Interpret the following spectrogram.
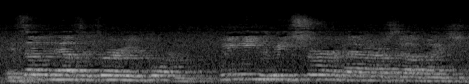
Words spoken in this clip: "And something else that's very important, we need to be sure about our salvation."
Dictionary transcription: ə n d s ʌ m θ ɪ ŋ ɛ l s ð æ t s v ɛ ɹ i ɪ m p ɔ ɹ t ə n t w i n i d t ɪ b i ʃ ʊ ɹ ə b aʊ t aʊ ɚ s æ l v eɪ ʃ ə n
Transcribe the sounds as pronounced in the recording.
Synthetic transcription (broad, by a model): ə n s ʌ m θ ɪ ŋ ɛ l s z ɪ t v ɛ ɹ i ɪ m p ɔ ɹ t n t w i n i d t ɪ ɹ i s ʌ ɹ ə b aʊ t aʊ ɚ s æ l v eɪ ʃ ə n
